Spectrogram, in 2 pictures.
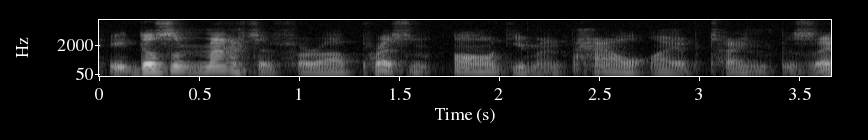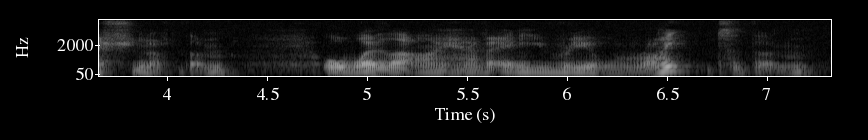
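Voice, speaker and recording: A man voicing an earnest workman who lectures his workmates in a deliberate, declamatory way, in a dramatic book reading. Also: a bass voice, very animated, creaky, husky, exaggerated voice, low-quality recording. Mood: declaring.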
